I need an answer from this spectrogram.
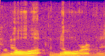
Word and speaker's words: Norham: So I guess, I mean, is it Norham? Is it pronounced Nor?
